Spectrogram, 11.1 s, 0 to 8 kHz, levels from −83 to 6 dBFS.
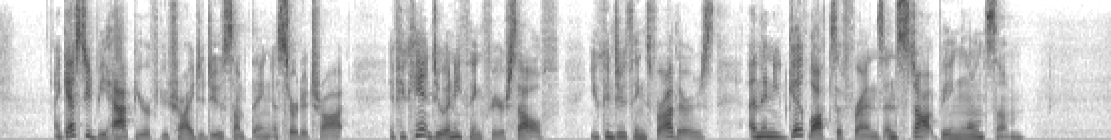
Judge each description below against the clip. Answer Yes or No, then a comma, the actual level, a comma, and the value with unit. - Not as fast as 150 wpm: No, average, 200 wpm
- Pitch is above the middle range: Yes, high, 200 Hz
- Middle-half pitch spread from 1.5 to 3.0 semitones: No, average, 4.0 semitones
